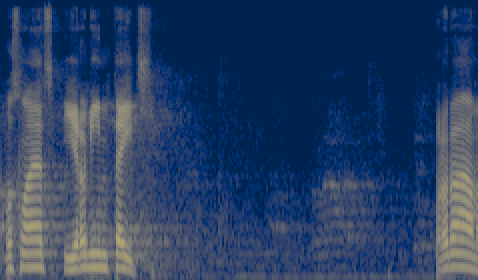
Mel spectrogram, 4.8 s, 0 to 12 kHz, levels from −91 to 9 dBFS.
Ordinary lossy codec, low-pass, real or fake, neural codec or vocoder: Opus, 32 kbps; 10.8 kHz; fake; codec, 44.1 kHz, 7.8 kbps, Pupu-Codec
